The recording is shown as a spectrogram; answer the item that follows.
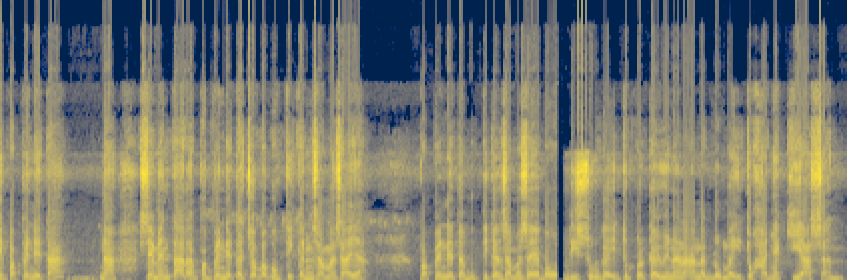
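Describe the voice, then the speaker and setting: A man's voice: high-pitched, gravelly, a bit bright, slightly rough, dry recording. A man arguing in a debate, who challenges his opponent in an argumentative way with many questions.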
